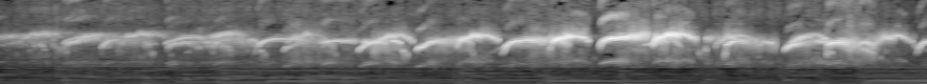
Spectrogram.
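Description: Bird calls: a steady stream of rapid, high-pitched chirps and twitters that swell louder midway, with low sustained tones humming quietly underneath and no talking.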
